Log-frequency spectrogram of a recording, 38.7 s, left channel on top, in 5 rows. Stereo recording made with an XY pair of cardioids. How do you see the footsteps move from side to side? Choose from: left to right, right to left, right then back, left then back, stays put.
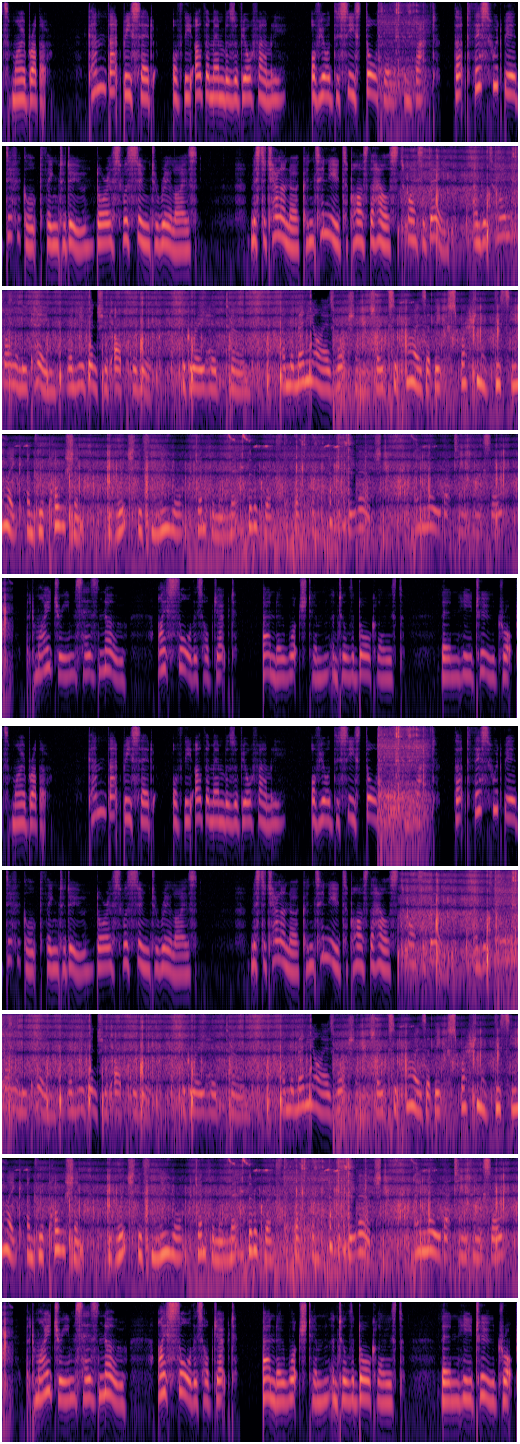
left then back.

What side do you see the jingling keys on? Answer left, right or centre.
right.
